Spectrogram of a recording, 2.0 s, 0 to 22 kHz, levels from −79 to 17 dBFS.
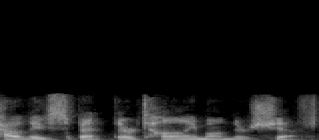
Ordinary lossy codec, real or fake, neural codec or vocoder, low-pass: MP3, 48 kbps; fake; codec, 24 kHz, 6 kbps, HILCodec; 7.2 kHz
